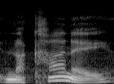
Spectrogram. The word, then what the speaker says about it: Nakhane: And then there'll also be Nakane, who is spelled Nakhane.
